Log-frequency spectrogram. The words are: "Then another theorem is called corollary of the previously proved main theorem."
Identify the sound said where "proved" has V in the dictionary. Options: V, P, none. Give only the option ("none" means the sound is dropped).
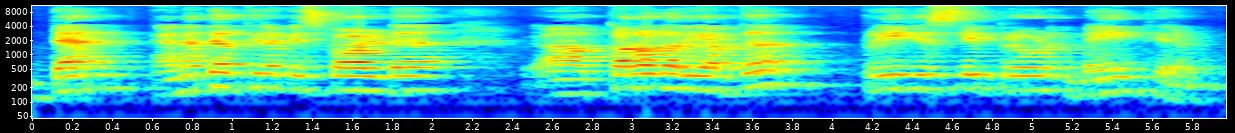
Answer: none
